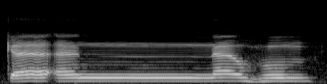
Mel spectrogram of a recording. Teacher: हमज़ा को बग़ैर झटके के बग़ैर खींचे पढ़ेंगे। हमज़ा को नून से मिलाएंगे।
